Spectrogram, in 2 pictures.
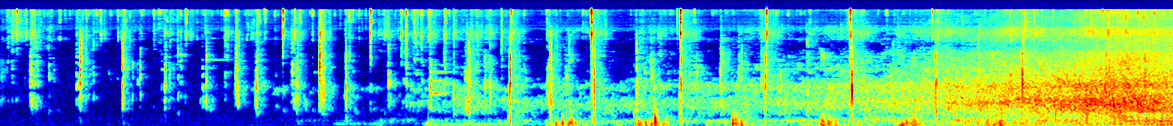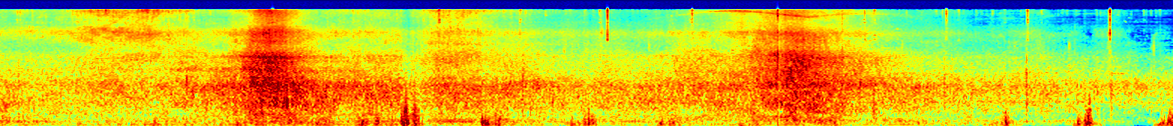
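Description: Faint, evenly spaced clicks for about five seconds. Then wind noise on the microphone builds up over low thumps and swells twice in strong gusts.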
